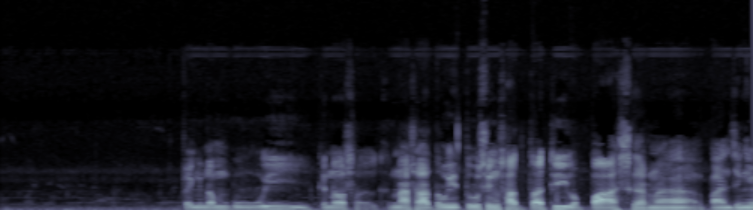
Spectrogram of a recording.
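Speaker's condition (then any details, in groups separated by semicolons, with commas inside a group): No condition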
